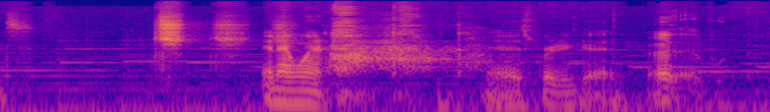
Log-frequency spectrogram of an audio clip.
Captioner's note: sighs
